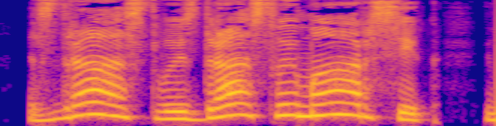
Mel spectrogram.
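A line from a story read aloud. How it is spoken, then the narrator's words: Cheerful shouting. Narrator (Russian): весело кричали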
